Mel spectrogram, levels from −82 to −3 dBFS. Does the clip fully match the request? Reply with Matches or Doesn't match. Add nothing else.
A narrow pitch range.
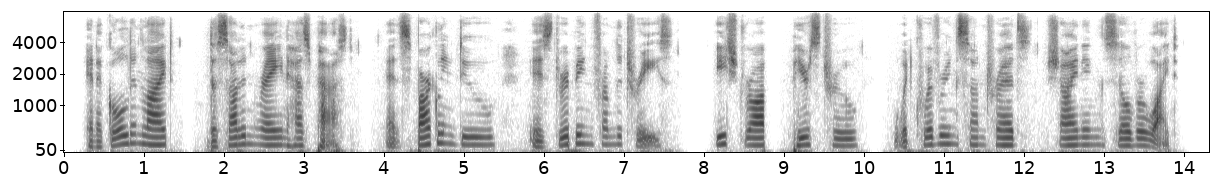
Matches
